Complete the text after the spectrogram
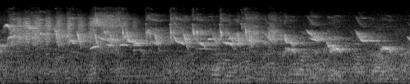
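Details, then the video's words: A fast run of greater green leafbird song, crowded high chirps and sharp down-slurred notes tumbling one after another without pause, bright and piercing throughout. "Lagu Mewah Cucak Hijau"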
